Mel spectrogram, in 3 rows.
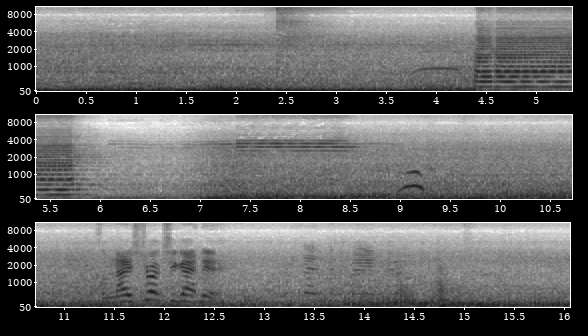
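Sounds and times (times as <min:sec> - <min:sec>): passing vehicles rumbling: 0:00.0 - 0:16.0
truck horn blast: 0:04.4 - 0:08.8.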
